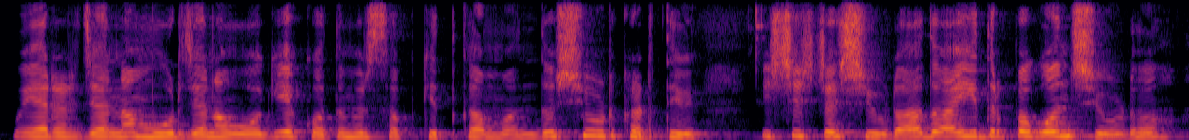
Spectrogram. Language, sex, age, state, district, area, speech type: Kannada, female, 45-60, Karnataka, Chitradurga, rural, spontaneous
